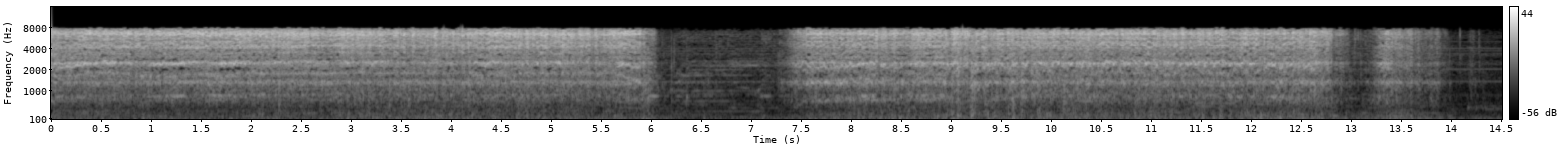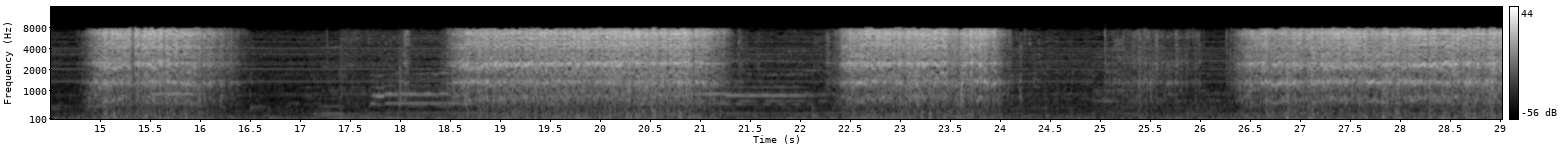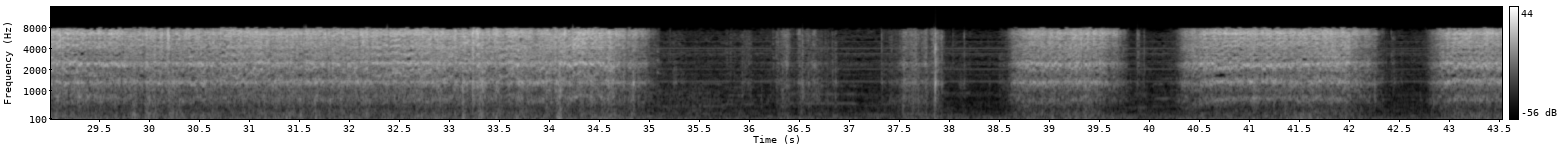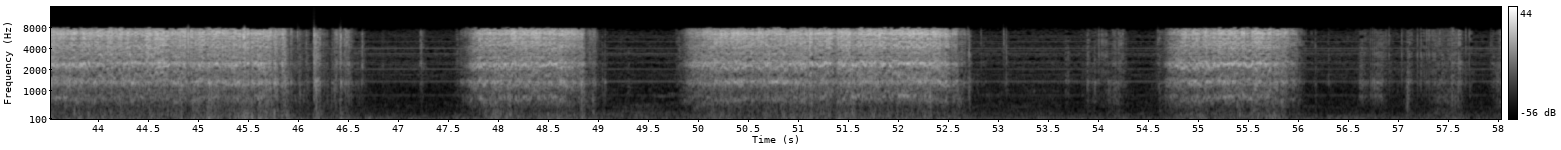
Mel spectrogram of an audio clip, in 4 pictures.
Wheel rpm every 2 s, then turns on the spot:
220, 240, 160, 80, 210, 210, 50, 80, 10, 170, 110, 140, 10, 130, 190, 190, 200, 80, 10, 70, 140, 130, 160, 20, 70, 170, 80, 90, 30.
4-6 22-24 34-38 52-54 56-58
